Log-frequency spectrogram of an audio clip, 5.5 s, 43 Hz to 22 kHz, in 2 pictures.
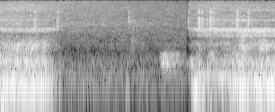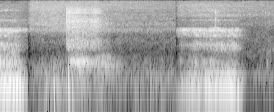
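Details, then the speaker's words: A resting dog gives repeated low, rumbling, buzzy snores at about 25 a minute in a quiet room; ordinary snoring. "you hear my dog snoring he refused to go outside the room and he was being an absolute pain until I let him in"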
